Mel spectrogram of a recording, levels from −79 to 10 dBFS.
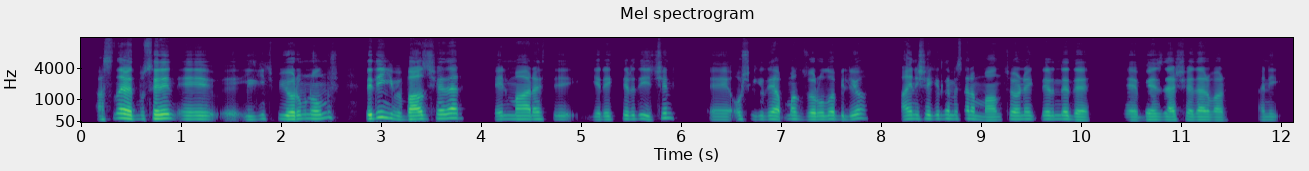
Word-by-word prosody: Aslında 160 +8 +1
evet, 170 -5 +9
bu 155 - -10
senin, 175 +2 +7
eee, 150 0 -1
eee, - - -14
ilginç 140 +4 -12
bir - - -10
yorumun 155 +3 +4
olmuş. 175 +5 -1 0.3
Dediğin 225 +7 +6
gibi, 150 -9 -4
bazı 155 +2 +6
şeyler 190 +2 +3 0.3
el 145 +2 -4
mahareti 150 -1 -2 0.2
gerektirdiği 140 +4 -5
için, 200 +8 -7 0.3
eee, 130 -1 -8
o - - -8
şekilde 145 0 -10
yapmak 150 0 0
zor 140 +1 0
olabiliyor. 150 +4 -3 0.3
Aynı 160 +3 -2
şekilde 165 +1 -4
mesela, 160 0 -5
mantı 125 +1 -5
örneklerinde 155 0 -2
de, 125 -2 0 0.4
eee, 125 -1 -6
benzer 130 -1 -1
şeyler 125 -1 -1
var. 120 -2 -4 0.3
Hani, 125 0 -13
150 Hz, 175 wpm, -22 LUFS, 135-165 Hz, 0.4 s, evet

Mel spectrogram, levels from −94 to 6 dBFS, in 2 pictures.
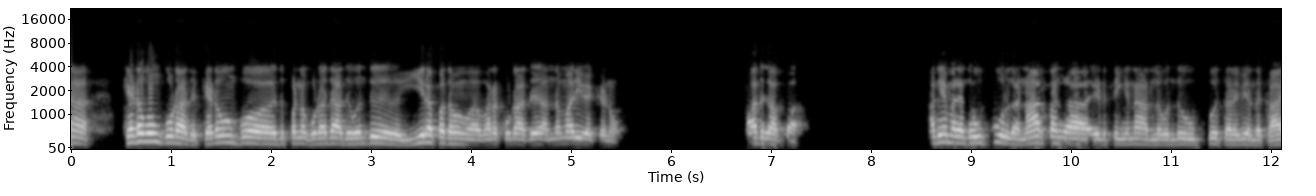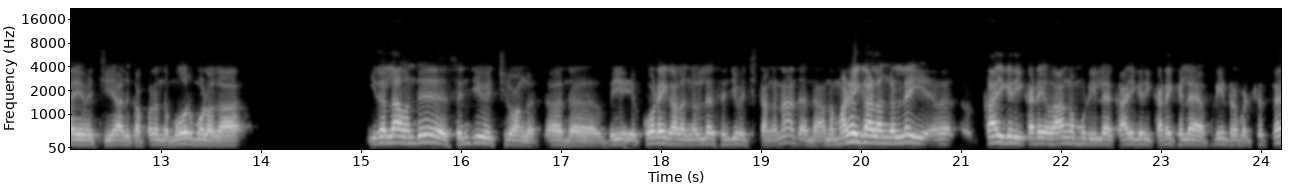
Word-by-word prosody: ந - - +1 0.5
கெடவும் 230 +3 +7
கூடாது, 175 -6 +4
கெடவும் 195 +4 +1
போ 180 - +2 0.3
து - - -5
பண்ணக்கூடாது. 160 0 0
அது 155 - -3
வந்து 165 +3 +2 0.4
ஈரப்பதம் 175 -6 +4 0.2
வரக்கூடாது. 155 0 -1
அந்த 155 +3 -7
மாதிரி 170 0 +1
வெக்கணும். 125 -6 -8 1.3
பாதுகாப்பா. - - 0 1.4
அதே 205 +3 +2
மாதிரி 190 -3 +4
அந்த 180 +1 -2
உப்பு 190 +3 -10
ஊறுகா, 185 - +2
நார்த்தங்கா 175 -2 +2 0.2
எடுத்தீங்கன்னா 150 +1 -5
அதுல 145 0 -4
வந்து 145 +2 -5
உப்பு 145 +2 -9
தடவி 140 +1 0
அந்த 135 0 -2
காய 145 +2 +3
வச்சு 135 0 -8
அதுக்கப்புறம் 135 +2 -4
அந்த 135 - -3
மோர் 160 +1 +4
மொளகா. 130 -2 +1 1.4
இதெல்லாம் 185 +1 +4
வந்து 185 +3 0 0.3
செஞ்சு 175 +4 -3
வச்சிருவாங்க, 135 -6 -4 0.2
த - - -12
அந்த 135 - -3 0.4
வெ 140 - -4 0.3
கோடை 175 0 +4
காலங்கள்ல 145 0 -1
செஞ்சு 145 +3 -7
வச்சுட்டாங்கன்னா, 140 +4 -8
அது - - -7
அந்த 130 - -6
அந்த 140 +2 -6
மழைக்காலங்கள்ல 190 -3 +5 0.2
எ - - -4 0.6
காய்கறி 185 -1 +3
கடையில 160 0 +2
வாங்க 170 +1 0
முடியல. 150 -1 -3
காய்கறி 150 +1 -2
கெடைக்கல 145 +1 -2
அப்படின்ற 150 +1 -9
பட்சத்துல 135 +8 -6
155 Hz, 140 wpm, -21 LUFS, 145-180 Hz, 1.4 s, கெடவும்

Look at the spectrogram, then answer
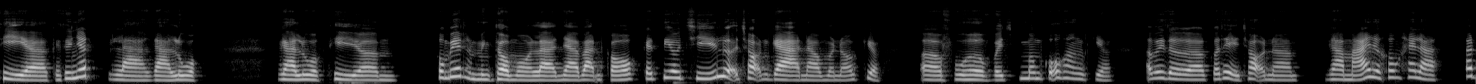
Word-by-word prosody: thì, 240 -6 +3
ờ, 200 -2 +4
cái 215 - -7
thứ 275 - 0
nhất 355 +6 +5 0.2
là 205 -4 0
gà 200 -2 +2
luộc. 200 0 0 0.7
Gà 230 -2 +4
luộc 215 -1 +2
thì, 230 -4 -1
ờ, 205 -1 +1 0.6
không 310 -1 +3
biết 370 +2 +4
là 290 - -4
mình 230 -3 -1
tò 235 -1 +7
mò 205 -1 -1
là 200 -1 +4
nhà 200 0 +2
bạn 215 0 +1
có 215 +2 +2
cái 255 - -2
tiêu 305 +4 0
chí 275 -1 -1
lựa 355 -3 +4
chọn 270 -5 +1
gà 215 -4 +5
nào 200 -1 -3
mà 200 0 -7
nó, 200 +1 -6
kiểu, - - -4 0.4
ờ, 210 -1 -1
phù 215 +2 -4
hợp 220 -1 +2
với 205 0 -1
ch - - -22
mâm 275 -1 -3
cỗ 285 +3 -1
không? 270 -5 -5
Kiểu, 220 -4 -8 0.3
ờ, - - -4
bây 290 +2 -1
giờ 230 -5 +1
có 245 - -2
thể 275 -7 0
chọn, 220 -2 -2
à, 205 -1 -5 0.3
gà 230 0 -1
mái 220 +10 +1
được 315 -3 -1
không 320 -1 -4
hay 330 +1 -3
là 235 -6 -2 0.2
bắt 380 0 +1
220 Hz, 225 wpm, -22 LUFS, 205-270 Hz, 0.7 s, tò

